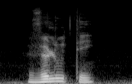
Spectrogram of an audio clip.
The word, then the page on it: soup: British English; /ˈsuːp/; American English; [ˈsuːp]; /sup/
